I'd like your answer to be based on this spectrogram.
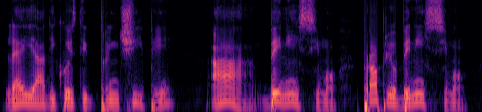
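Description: A sharp-tongued, jealous mother full of sarcastic scorn, as a male narrator raises his voice for her. Her pitch climbs well above his usual reading and swings widely through her spite. The recording is close and dry. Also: very animated, a little slow, dry recording. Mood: ironic fury. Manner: shrill, sarcastic, spiteful gossip. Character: scornful jealous middle-aged mother, gossiping. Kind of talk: audiobook character voice.

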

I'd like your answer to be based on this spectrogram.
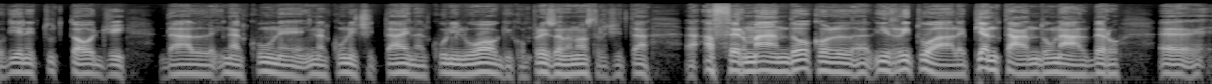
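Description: Deep-voiced man presenting folk music; slow and reflective, pausing to find his words. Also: dry recording, clean studio sound. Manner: thoughtful, searches for words while explaining. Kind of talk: unscripted explanatory talk.

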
